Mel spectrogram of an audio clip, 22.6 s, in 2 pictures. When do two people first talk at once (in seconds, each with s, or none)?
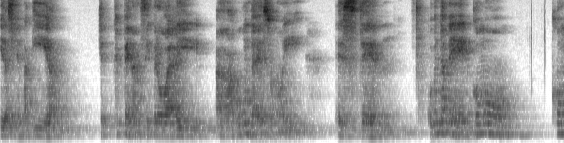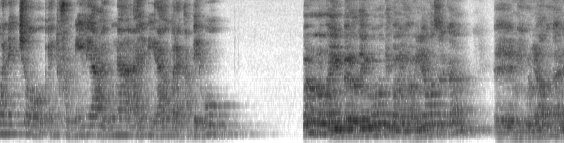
none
